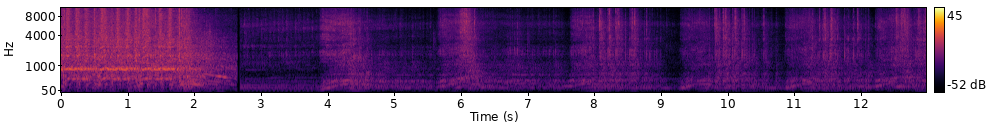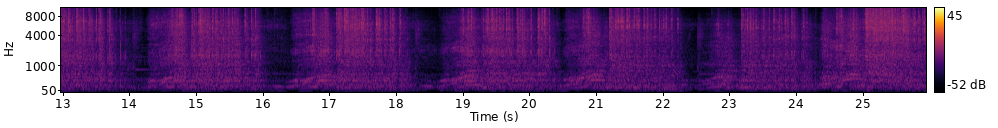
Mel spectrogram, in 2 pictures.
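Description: Lamborghini Aventador SVJ V12 held at high, steady revs, then dropping off about two seconds in. Then a Lamborghini Urus MTM's twin-turbo V8 revved repeatedly while standing still, one short rising rev about every two seconds.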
